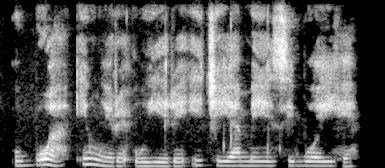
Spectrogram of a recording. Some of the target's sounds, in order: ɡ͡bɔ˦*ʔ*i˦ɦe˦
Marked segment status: incorrect: none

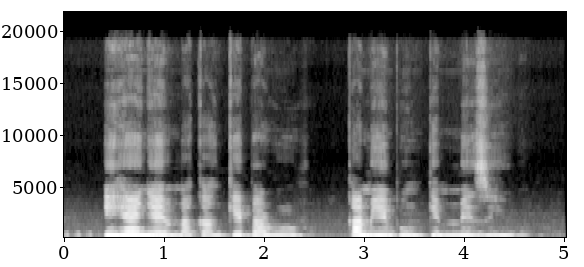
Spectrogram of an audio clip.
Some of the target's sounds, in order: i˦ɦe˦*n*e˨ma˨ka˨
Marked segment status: incorrect: ɲ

